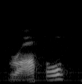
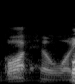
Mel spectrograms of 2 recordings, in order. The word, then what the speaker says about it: Bothell: The two that I get all the time is Brothell. – Brothell. – Yeah, and, exactly. That's what I was thinking. – And it's spelled B-O-T-H-E-L-L, so Bothell. – Bothell, yeah. All right, Bothell.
